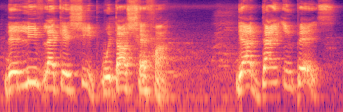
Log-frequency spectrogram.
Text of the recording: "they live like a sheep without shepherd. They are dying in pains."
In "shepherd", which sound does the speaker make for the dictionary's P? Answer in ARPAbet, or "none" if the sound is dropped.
F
